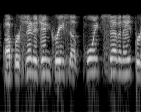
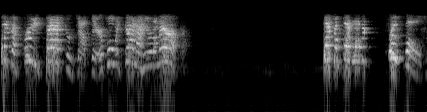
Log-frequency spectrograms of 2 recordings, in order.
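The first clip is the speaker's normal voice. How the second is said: high ranting; 10 semitones higher than usual. Acted. Host railing at his viewers, high-pitched rant. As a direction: keep railing at them, pitch way up.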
